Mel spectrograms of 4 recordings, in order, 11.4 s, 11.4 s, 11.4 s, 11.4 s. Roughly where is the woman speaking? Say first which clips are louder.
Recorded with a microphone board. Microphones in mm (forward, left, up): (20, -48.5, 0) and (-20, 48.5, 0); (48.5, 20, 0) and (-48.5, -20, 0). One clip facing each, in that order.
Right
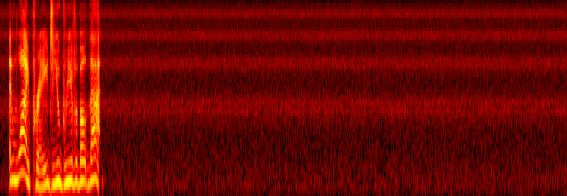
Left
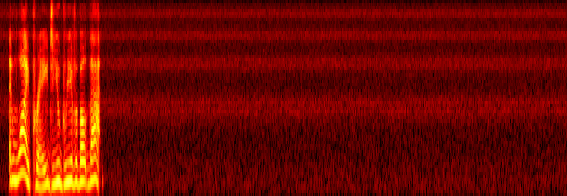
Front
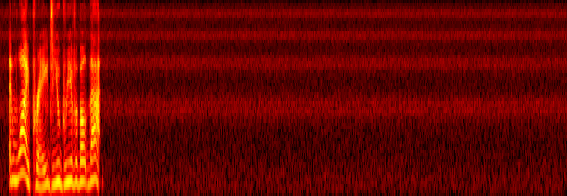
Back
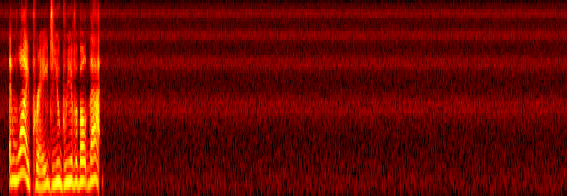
Left 7 dB, back 4 dB; behind left.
